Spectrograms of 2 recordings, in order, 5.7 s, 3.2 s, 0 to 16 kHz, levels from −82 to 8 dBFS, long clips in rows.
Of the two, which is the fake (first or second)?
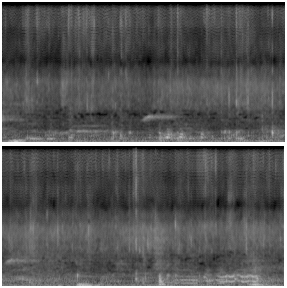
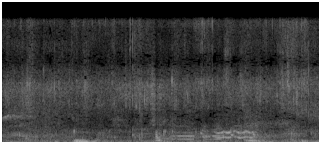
first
